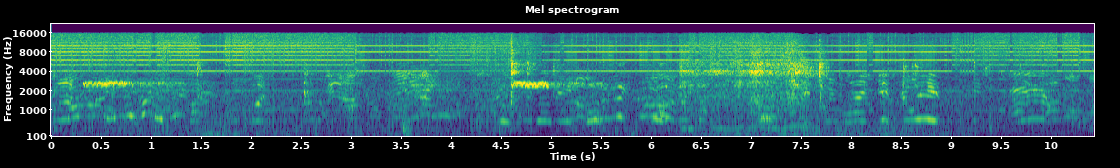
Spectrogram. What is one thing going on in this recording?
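Players shout and call to each other across an open field outdoors.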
